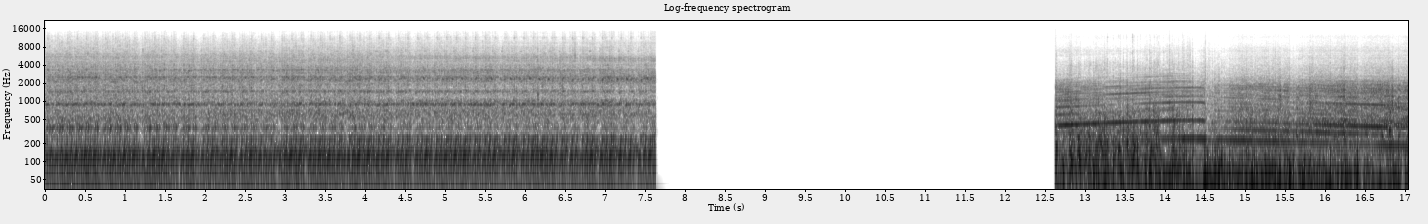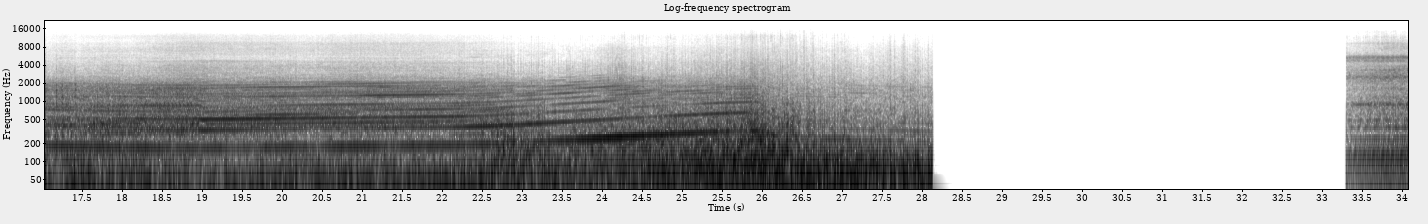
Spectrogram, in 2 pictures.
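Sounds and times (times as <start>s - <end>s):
motorcycle engine revving: 0.0s - 7.7s, 12.6s - 28.2s, 33.3s - 34.0s.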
